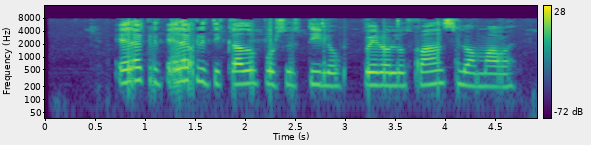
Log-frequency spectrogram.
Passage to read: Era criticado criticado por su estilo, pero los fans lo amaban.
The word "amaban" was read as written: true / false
true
